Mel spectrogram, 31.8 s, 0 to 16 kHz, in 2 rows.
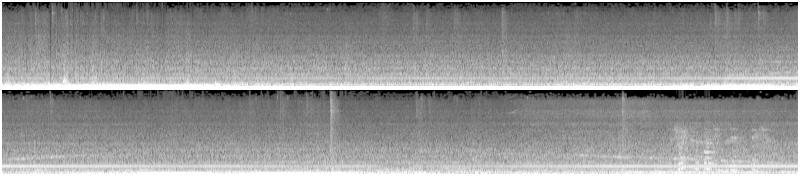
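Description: Cabin of O'Hare's automated rubber-tyred people-mover tram (Matra VAL 256) in motion: a steady running rumble with a constant hum. Its motor whine rises in pitch as the tram speeds up about halfway through, then falls away as it slows into a station near the end.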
